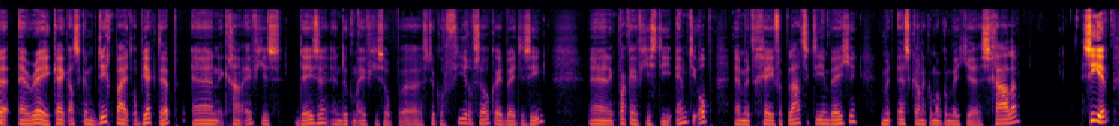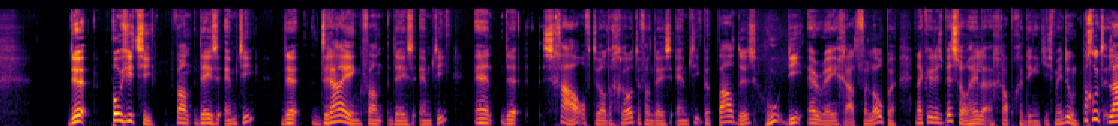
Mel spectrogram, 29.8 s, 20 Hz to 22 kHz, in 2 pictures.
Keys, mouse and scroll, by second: 1.5 middle click, 3.3 click, 4.6 click, 7.2-7.6 scroll up 5, 8.0 click, 8.5 middle click, 9.5 g, 11.6 s, 15.0-15.4 scroll up 2, 15.8 scroll down 1, 16.3 g, 18.8 r, 21.2 s, 24.4 middle click, 28.6 click, 29.4-29.8 scroll down 4.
